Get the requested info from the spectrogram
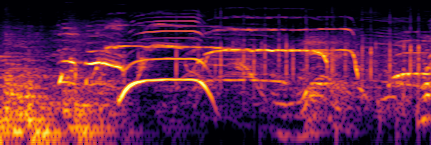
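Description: Dance music cuts off about half a second in, and a young audience breaks into cheering, with several long, high-pitched overlapping screams. Clapping joins toward the end as the routine finishes.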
